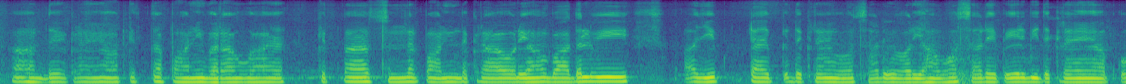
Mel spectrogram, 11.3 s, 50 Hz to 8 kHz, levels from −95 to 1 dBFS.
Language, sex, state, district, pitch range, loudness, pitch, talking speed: Hindi, female, Uttar Pradesh, Jalaun, 135-145 Hz, -15 LUFS, 140 Hz, 195 wpm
